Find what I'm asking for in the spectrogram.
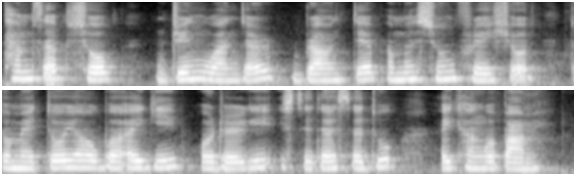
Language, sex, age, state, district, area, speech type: Manipuri, female, 18-30, Manipur, Imphal West, rural, read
